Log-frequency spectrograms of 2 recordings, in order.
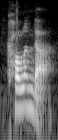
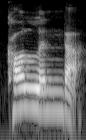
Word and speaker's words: colander: This is a colander, colander. 3 sounds, colander, colander.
